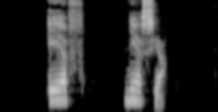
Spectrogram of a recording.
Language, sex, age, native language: Icelandic, male, 7, Icelandic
